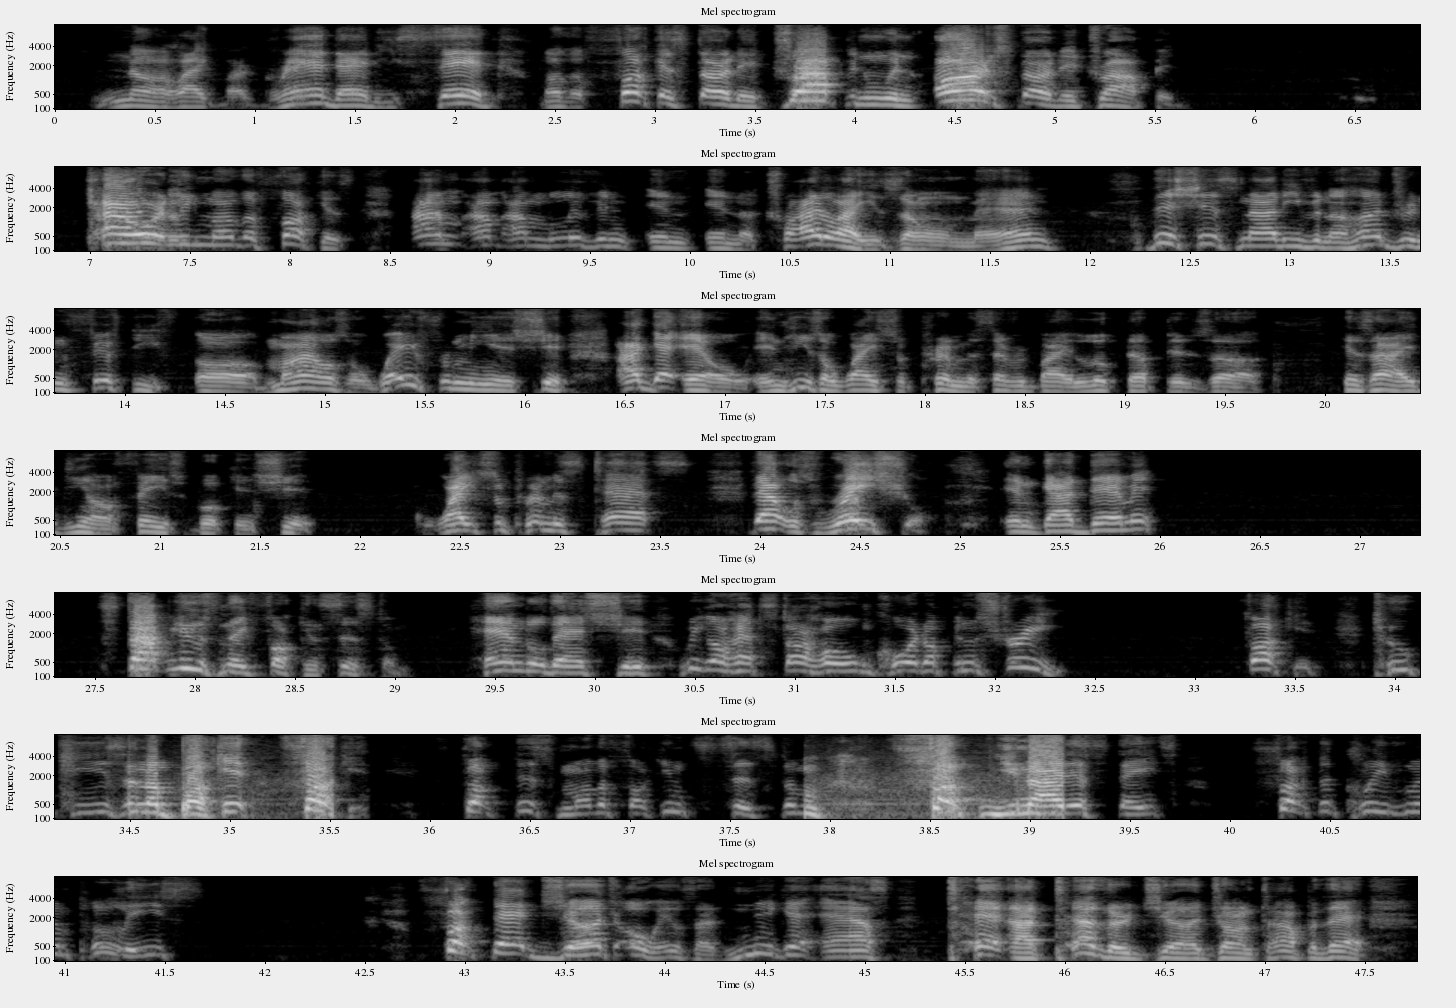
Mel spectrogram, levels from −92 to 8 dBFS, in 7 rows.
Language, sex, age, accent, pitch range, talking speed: English, male, 40-59, American, 150-245 Hz, 150 wpm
